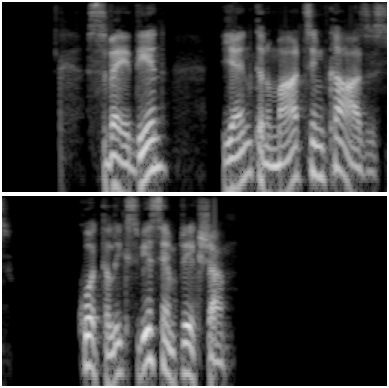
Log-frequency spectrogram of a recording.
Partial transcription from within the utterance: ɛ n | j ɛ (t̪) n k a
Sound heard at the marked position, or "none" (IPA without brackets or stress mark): none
